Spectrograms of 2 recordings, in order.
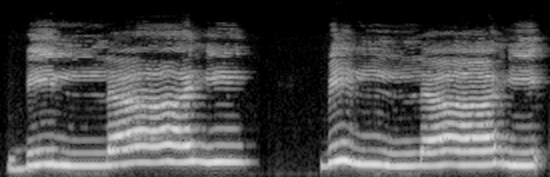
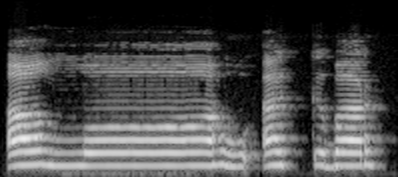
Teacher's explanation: लफ्ज़ अल्लाह के नाम से पहले ज़बर या पेश हो तो लफ्ज़ अल्लाह के नाम को मोटा करके पढ़ते हैं। लफ्ज़ अल्लाह लिखा आ रहा है और उससे पहले ज़ेर हो तो लफ्ज़ अल्लाह के नाम को बारीक पढ़ेंगे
